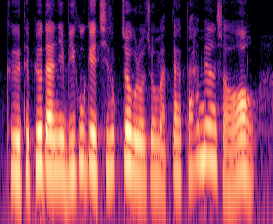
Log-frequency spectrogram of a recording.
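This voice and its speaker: With a dark, mellow tone, a woman speaks at a fairly high pitch with ordinary pitch variation. Her pace is moderate and the background quiet. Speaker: lawmaker and party spokesperson. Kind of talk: casual talk show chat. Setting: live internet broadcast studio.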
